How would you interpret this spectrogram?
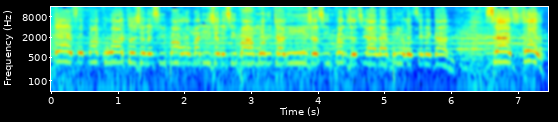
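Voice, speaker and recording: A woman's voice: very high voice, flat delivery, normal speed, loud music behind the voice. A woman activist giving an impassioned protest speech, emphatic and repetitive as she urges her listeners on. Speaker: activist speaker. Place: outdoors at a street demonstration. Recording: noisy outdoor crowd, street traffic. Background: crowd and vehicle noise.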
